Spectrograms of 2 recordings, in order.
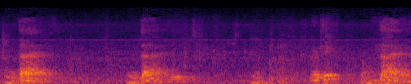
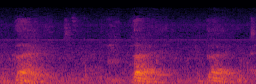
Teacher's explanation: in English we don't have voicing at the very beginning of the the sound for example the b in bad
